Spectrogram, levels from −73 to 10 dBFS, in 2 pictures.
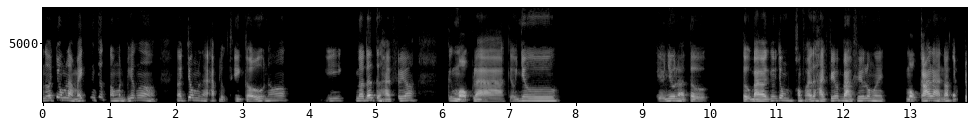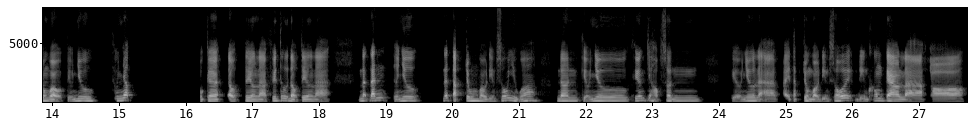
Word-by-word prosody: nói 190 +2 -2
chung 215 -3 -2
là 190 - +1
mấy - - +1
kiến 205 -2 -15
thức 225 -1 -9
vẫn 155 +1 -2
mình 155 -4 -4
biết 195 +6 -5
à. 180 -9 -4 0.3
Nói 175 - -1
chung 205 -3 -1
là 165 -3 -5
áp 145 - -4
lực - - -8
thi 140 -2 -2
cử 145 +9 +1
nó 185 +2 -6 0.5
ý 170 +1 -10 0.2
nó 175 0 +1
đến 195 +3 +5
từ 185 - +1
2 130 -4 +2
phía, 185 +3 -1 0.5
cứ 155 - -6
một 115 -5 +4
là, 105 -6 +3
kiểu 110 - -7
như 160 +4 0 1.9
kiểu 120 -1 -6
như 170 +6 +1
là, 155 -4 +2
từ 120 -4 -1 0.6
từ 120 - +2
ba 135 +2 +7
nói 170 0 -4
chung 180 -4 -3
không 155 -1 -2
phải 150 - +1
là - - +2
2 140 -3 +4
phía, 165 +7 -1
3 145 -5 +5
phía 165 +5 -2
luôn 175 -3 -1
đi, 140 - -1 0.3
một 110 0 +1
cái 185 - +7
là 160 -5 +3
nó 150 +5 +2
tập - - -2
trung 145 -2 +1
vào, 110 -5 +5
kiểu 115 - -8
như, 155 +1 -1 0.3
thứ 165 - -6
nhất 205 +4 +2 1.0
OK, - - -7 0.3
đầu 115 - +3
tiên 140 -1 +2
là 125 -2 +3
phía 155 - 0
thứ 170 +2 -3
đầu 145 - +3
tiên 135 0 0
là 105 -7 -1 0.4
nó - - +1
đánh, 185 +3 +3
kiểu 125 - -4
như, 160 +1 0 0.4
nó 190 - 0
tập - - +6
trung 155 -1 +3
vào 140 -3 +1
điểm 110 -1 -8
số 180 +9 -2
nhiều 165 -8 -2
quá 165 +6 -2 0.3
nên, 140 0 +1
kiểu 110 -5 -5
như, 150 +1 0 0.2
khiến 175 +2 -1
cho - - -5
học - - -4
sinh, 140 -1 -4 0.5
kiểu 105 +1 -7
như 150 +3 -1
là, 140 - +1
à, 100 -1 -1
phải - - 0
tập - - -7
trung 140 -2 +1
vào 125 - +2
điểm 110 +1 -7
số 155 +7 +1
ấy, 190 0 +2
điểm 120 +1 -7
không 165 +5 -5
cao 135 -2 +7
là 105 -6 +2
họ, 100 +2 +3
150 Hz, 220 wpm, -25 LUFS, 130-170 Hz, 1.9 s, ba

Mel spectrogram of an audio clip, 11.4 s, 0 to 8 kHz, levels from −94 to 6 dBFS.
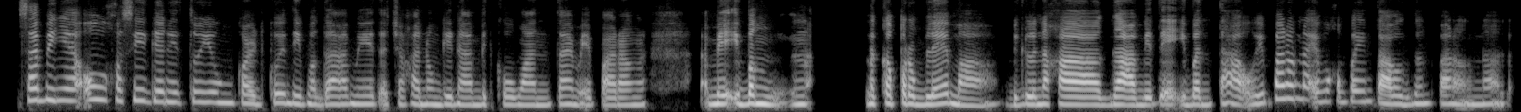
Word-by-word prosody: sabi 320 0 0
niya, 310 - -1
"Oh, 340 -1 0
kasi 310 0 -4
ganito 275 -1 -4
'yong 260 -2 -2
card 235 -4 -2
ko, 250 - 0
hindi 230 - 0
magamit 215 +1 -1
at - - -10
saka 210 +1 -5
no'ng 210 -1 0
ginamit 205 -1 -2
ko 205 - -3
one 195 0 -2
time, 215 -1 -2
eh, 195 - -6
parang 195 +1 -2 0.5
may 225 +1 +5
ibang 225 0 +5
na 215 +1 -1 0.4
nagkaproblema, 215 -3 +1
biglang 210 +2 0
nakagamit, 200 -2 +5
eh, - - 0
ibang 200 0 -1
tao." 210 -1 -1
yung 245 - -3
parang 365 0 +2
na 350 - -3
ewan 285 +1 -5
ko 265 - -6
ba 290 - -2
yung 295 - -11
tawag 220 -2 +2
do'n 230 +1 -1
parang 225 -1 -2
na 220 +3 -3
220 Hz, 205 wpm, -24 LUFS, 205-245 Hz, 0.5 s, may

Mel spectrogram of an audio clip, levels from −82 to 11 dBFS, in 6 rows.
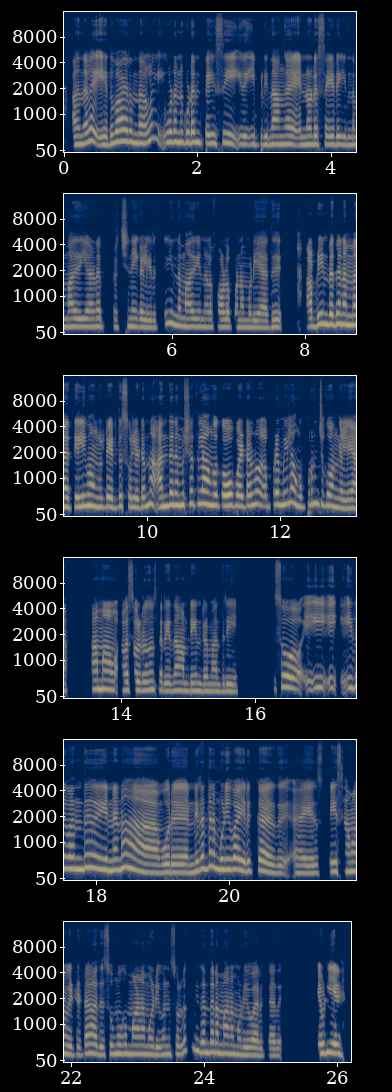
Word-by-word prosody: அதனால 230 +7 0 0.2
எதுவா 240 +7 +1
இருந்தாலும், 265 +5 -1 0.2
உடனுக்குடன் 265 -1 +1
பேசி, 235 +2 -2 0.2
"இது 210 - -2
இப்பிடிதாங்க. 215 +1 -3 0.2
என்னோட 215 +1 -1
சைடு 210 -1 -1
இந்த 200 0 -4
மாதிரியான 205 0 -1 0.2
பிரச்சனைகள் 200 0 -4
இருக்கு. 185 +9 -12
இந்தமாரி 205 -4 -2
என்னால 195 0 -6
ஃபாலோப் 195 -1 -4
பண்ண 190 0 -5
முடியாது." 185 0 -3 0.5
அப்பிடின்றத 265 +4 +4
நம்ம 250 0 +4 0.2
தெளிவா 270 +3 +5
அவுங்கள்ட்ட 250 -1 +3
எடுத்து 260 +4 -2
சொல்லிட்டம்ன்னா, 245 +5 +1
அந்த 270 +4 +4
நிமிஷத்தில 330 +3 +2
அவுங்க 290 -2 +4
கோவப்பட்டாலும், 280 +2 +4
அப்புறமேலு 315 +6 +1
அவுங்க 260 -6 -1
புரிஞ்சுக்குவாங்க 290 -8 0
இல்லயா! 215 0 +1 0.5
"ஆமா, 240 0 +2 0.2
அவ 220 - -1
சொல்றதும் 220 +1 -1
சரிதான்." 205 0 -2
அப்பிடின்ற 195 -1 -3
மாதிரி. 185 0 -5 0.7
ஸோ 305 -1 0 0.3
இ 275 +6 -1 0.2
இ - - -1 0.3
இது 285 +3 0
வந்து 295 +2 +3 0.3
என்னான்னா, 275 +4 +3 0.6
ஒரு 210 -1 +1 0.3
நிரந்தர 310 +9 +1
முடிவா 285 +1 +3
இருக்காது. 235 -6 0 0.2
அ - - -5 0.2
எஸ் 200 0 -7
பேசாம 240 0 -1
விட்டுட்டா, 210 +2 -2
அது 205 -3 -2
சுமூகமான 225 0 -1
முடிவுன்னு 210 +1 -4
சொல்லத் 295 - -7
நிரந்தரமான 255 -3 0
முடிவா 195 -1 -2
இருக்காது. 180 0 -8 0.6
எப்பிடி 250 +2 +3
எ 230 - 0
235 Hz, 140 wpm, -22 LUFS, 205-275 Hz, 0.7 s, தெளிவா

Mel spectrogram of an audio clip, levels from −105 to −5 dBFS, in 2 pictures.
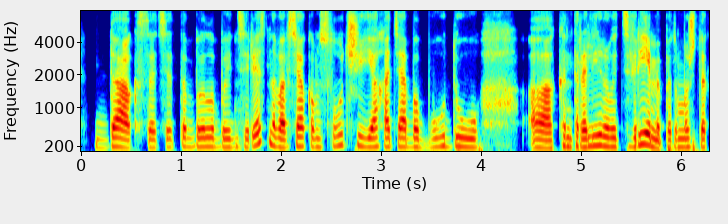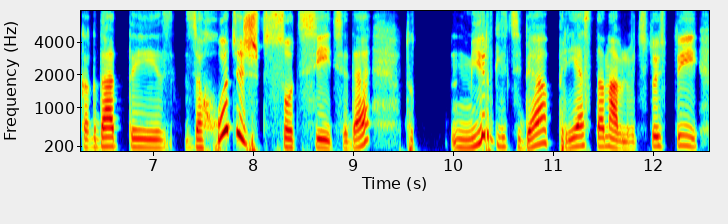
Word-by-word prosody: Да, 170 +1 +3
кстати, 170 +1 -7
это 190 +2 -6
было 185 +1 -3
бы 175 0 -5
интересно. 210 - -4
Во 170 -1 +4
всяком 190 0 -2
случае, 205 +1 -4
я 185 - +1
хотя 185 0 -1
бы 185 0 -1
буду, 180 0 -6 0.5
а, 160 -2 +2
контролировать 195 0 -1
время, 230 +5 +2
потому 180 0 -5
что, 180 - -2
когда 180 +3 +2
ты 170 -2 -3
з - - -14
заходишь 340 - +5
в - - -6
соцсети, 300 - +4
да, - - +1 0.3
то - - -9 0.4
мир 180 - -1
для 195 -3 -9
тебя 205 +10 0
приостанавливается. 175 -4 0
То 200 - 0
есть 200 - -4
ты, 205 -3 -1
185 Hz, 160 wpm, -18 LUFS, 175-200 Hz, 0.5 s, заходишь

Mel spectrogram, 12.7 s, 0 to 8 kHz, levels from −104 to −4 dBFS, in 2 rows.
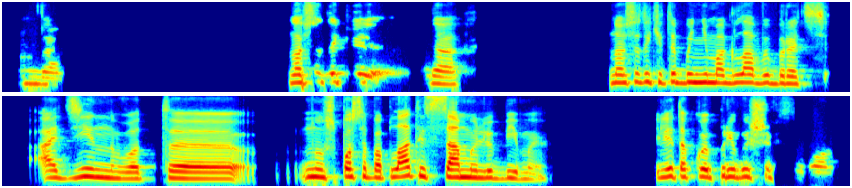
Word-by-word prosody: М-да. 185 -3 -8 1.7
Но 220 0 +1
всё-таки 245 - -6 0.5
да. 185 -2 -2 1.1
Но 220 0 0
всё-таки 235 0 -3
ты 240 - -2
бы 230 +1 0
не 230 0 +4
могла 220 +1 0
выбрать 200 - -4 0.4
1 195 - 0
вот, 170 0 -2
э, 170 -2 +4 0.4
ну 215 0 +2
способ 220 0 +1
оплаты 225 +5 +4
самый 205 -3 +5
любимый 180 -3 -4 0.8
или 210 +4 0
такой 215 0 +1
превыше 215 -2 -1
всего? 175 -1 -12
205 Hz, 110 wpm, -22 LUFS, 185-225 Hz, 1.7 s, самый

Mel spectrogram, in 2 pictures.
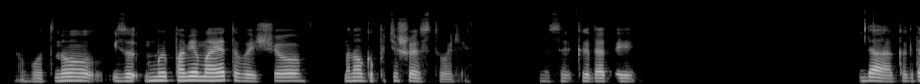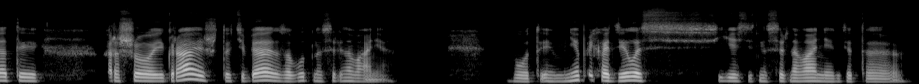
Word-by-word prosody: Вот. 140 -1 -10
Но 175 +1 +2
из-за 160 0 -1
мы 185 +1 +1
помимо 185 0 +5
этого 180 -3 +3
ещё 165 +3 0 0.4
много 165 0 -1
путешествовали. 150 -7 -4 0.7
Нас, 150 0 -14
э, 150 - -9
когда 150 -1 0
ты 150 -1 -4 2.2
Да. 160 -4 +2
Когда 160 +4 -1
ты 165 -3 -2 0.6
хорошо 160 -1 +3
играешь, 205 +6 +5
то 160 - -5
тебя 170 +3 +3
зовут 160 +4 -4
на 155 - -7
соревнования. 145 - -6 1.1
Вот, 140 -2 -5
и 150 -1 -3
мне 155 +8 -2
приходилось 175 -2 +1
ездить 155 -3 -6
на 150 - -7
соревнования 150 -1 -1
где-то, 135 -1 -7
155 Hz, 100 wpm, -24 LUFS, 145-175 Hz, 2.2 s, помимо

